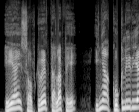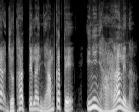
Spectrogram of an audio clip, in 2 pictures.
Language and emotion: Santali, surprised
